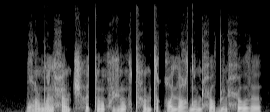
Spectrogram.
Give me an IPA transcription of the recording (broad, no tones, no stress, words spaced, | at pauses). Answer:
ʁũɳdˤãlʲ ħãɳt͡ʃʰətõχ ʒũχtʰãɖtɪqɔ lʲəʁdˤãɖħɔ d̪ɛɳħoðə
